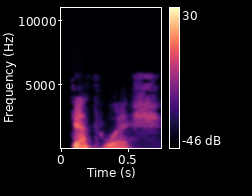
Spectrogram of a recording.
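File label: "death wish", American English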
